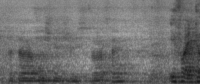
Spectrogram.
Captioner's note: speaking in a foreign language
